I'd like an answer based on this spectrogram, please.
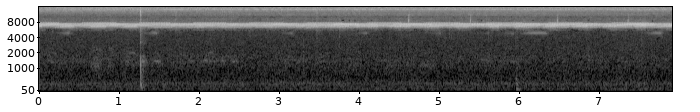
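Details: Crickets in the wetland at ebb season, deep in the jungle: one unbroken, even high-pitched trill fills the whole stretch, with a few faint ticks and a single sharp click.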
